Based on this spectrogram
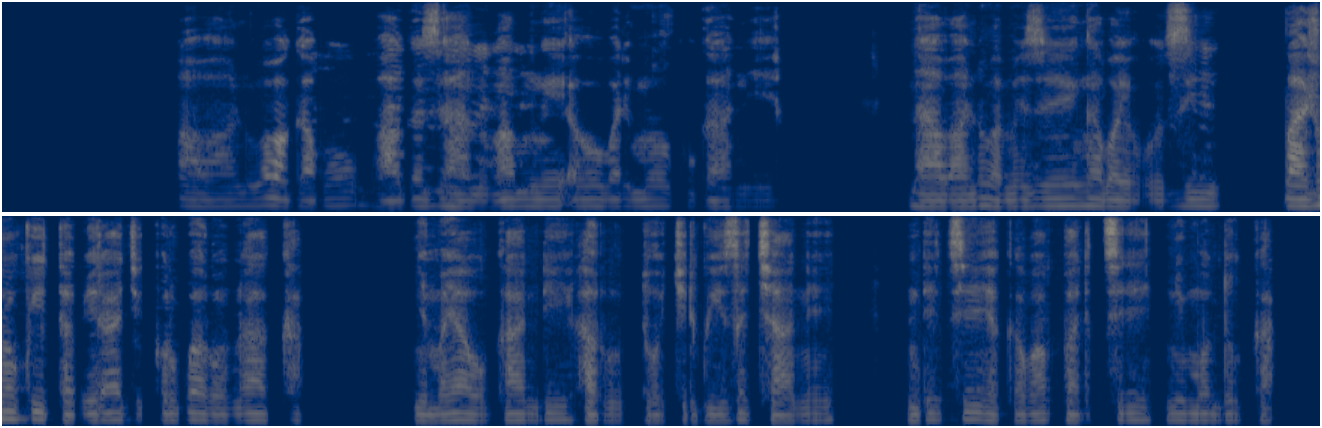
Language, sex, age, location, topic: Kinyarwanda, male, 25-35, Nyagatare, government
